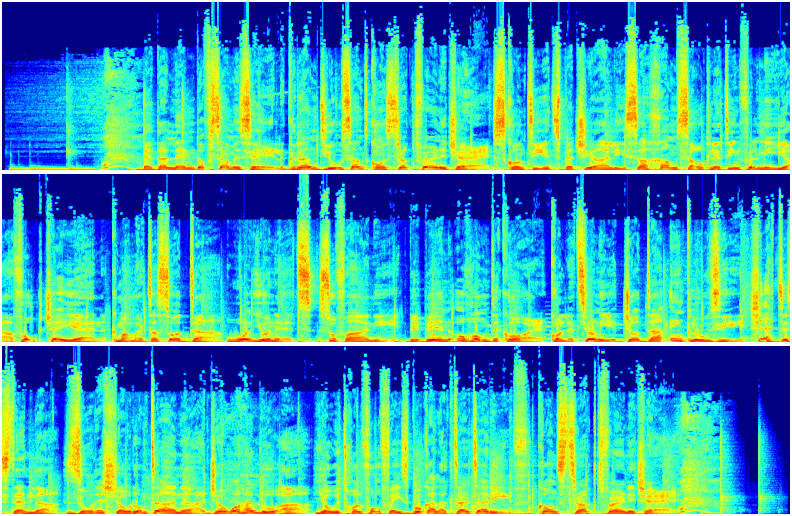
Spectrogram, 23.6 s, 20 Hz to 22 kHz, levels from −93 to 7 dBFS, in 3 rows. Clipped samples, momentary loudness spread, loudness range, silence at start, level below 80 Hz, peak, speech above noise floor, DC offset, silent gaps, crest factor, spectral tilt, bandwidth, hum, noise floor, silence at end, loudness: under 0.1%; 7 LU; 1 LU; 0.1 s; -24 dBFS; 0 dBFS; 27 dB; under 0.1%; none; 12 dB; -4.5 dB/octave; over 20 kHz; none; -38 dBFS; 0.25 s; -12 LUFS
